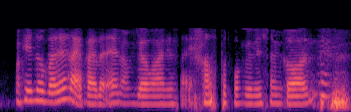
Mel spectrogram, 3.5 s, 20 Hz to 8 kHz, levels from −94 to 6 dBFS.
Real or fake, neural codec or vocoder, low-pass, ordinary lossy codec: fake; codec, 44.1 kHz, 2.6 kbps, SNAC; 7.2 kHz; AAC, 16 kbps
